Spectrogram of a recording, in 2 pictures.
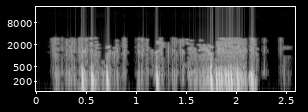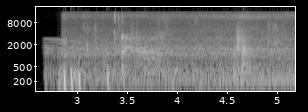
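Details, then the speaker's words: Short scratchy, grating, leathery Velcro-like bursts in a chest recording, played as a teaching example of a pleural friction rub. "a plural friction rub and pericardial friction rubs those are two kinds of friction rubs we have their leathery velcro resounding signs of a plural friction Rob it sounds like velcro"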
